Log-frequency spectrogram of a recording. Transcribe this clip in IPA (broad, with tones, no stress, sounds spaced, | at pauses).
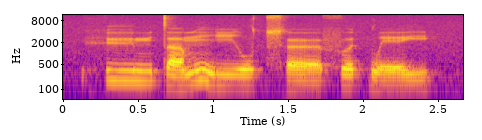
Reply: h yː˧ m t̪ ɐ˨˥ m ŋ iː˨ w t͡sʰ œː˨˩ f ɵ˥ t̚ w e˨˧ j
